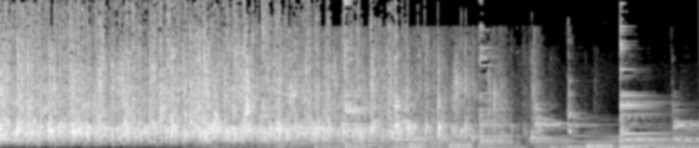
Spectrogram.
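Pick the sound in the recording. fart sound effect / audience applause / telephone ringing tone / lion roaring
audience applause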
